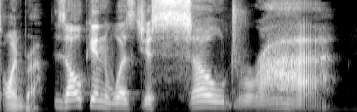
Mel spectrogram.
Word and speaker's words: Coimbra: The C is silent. It's Oimbra.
